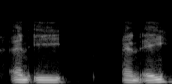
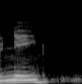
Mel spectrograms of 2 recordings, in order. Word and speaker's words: Nene: It's a place called Nen Training, Nene, so Neen. You might pronounce it if you're from Peterborough, but if you're in Northamptonshire, it's Nen Training.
